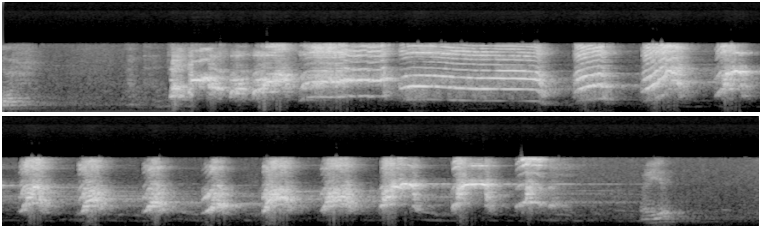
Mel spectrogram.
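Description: A woman screaming: a long, wavering high cry, then a run of about a dozen short, high cries at roughly two a second, stopping shortly before the end.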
